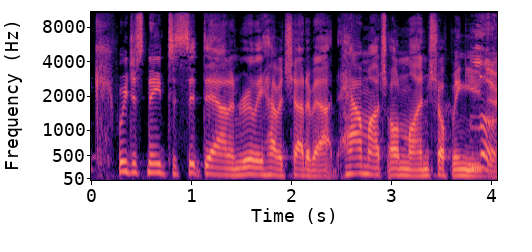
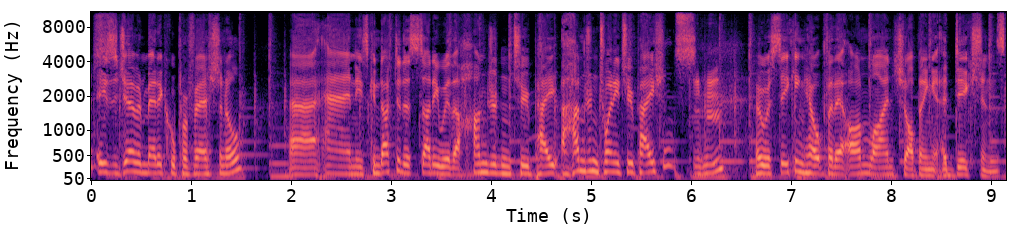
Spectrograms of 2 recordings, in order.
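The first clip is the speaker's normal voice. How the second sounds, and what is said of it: Put-on German accent. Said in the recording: “I shall go through the rest of this in a German accent.”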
